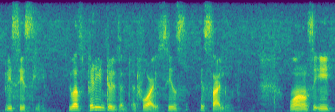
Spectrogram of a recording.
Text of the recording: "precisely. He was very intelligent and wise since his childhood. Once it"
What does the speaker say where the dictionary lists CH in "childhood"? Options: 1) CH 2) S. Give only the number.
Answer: 2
